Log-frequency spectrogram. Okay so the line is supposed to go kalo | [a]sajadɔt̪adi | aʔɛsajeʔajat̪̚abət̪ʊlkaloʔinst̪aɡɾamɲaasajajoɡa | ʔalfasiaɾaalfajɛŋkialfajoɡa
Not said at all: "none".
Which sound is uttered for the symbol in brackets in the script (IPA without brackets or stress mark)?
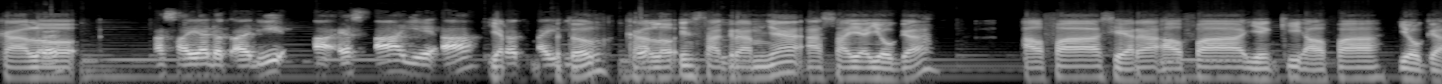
a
